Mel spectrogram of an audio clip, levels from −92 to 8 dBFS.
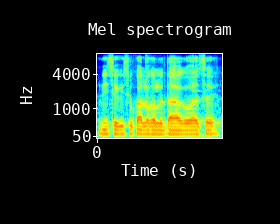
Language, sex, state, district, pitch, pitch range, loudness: Bengali, male, Tripura, West Tripura, 100 Hz, 100-105 Hz, -16 LUFS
